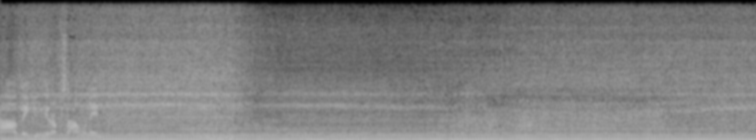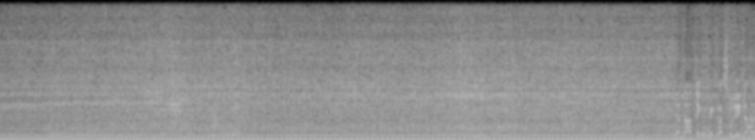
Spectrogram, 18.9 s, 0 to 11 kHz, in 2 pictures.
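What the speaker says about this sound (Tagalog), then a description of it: "Ang ating motor 100 lang, kaya medyo hirap sa ahunin." A 100cc motorcycle engine labors steadily up a steep mountain road near Angat Dam in Bulacan, a constant loud droning hum with rattling clatter, while someone talks over it throughout.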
